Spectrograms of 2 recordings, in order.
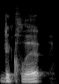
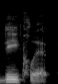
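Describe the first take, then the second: First: The first word sounds like the word 'the'. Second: The first word sounds like the letter D. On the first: The speaker calls it right. "It's the clip" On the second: The speaker calls it wrong. "We've been mispronouncing it for about three or four months as D-clip"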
